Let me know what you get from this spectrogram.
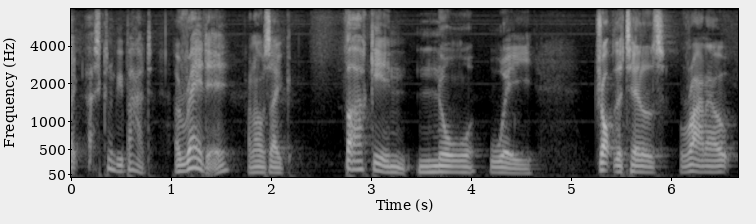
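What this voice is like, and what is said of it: Usual voice. Nothing is said of it.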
